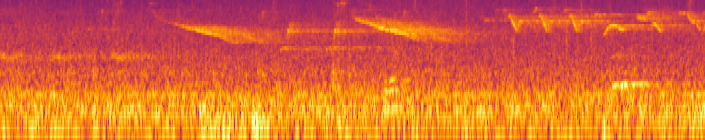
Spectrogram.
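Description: Bird calls over steady outdoor background noise: two falling, whistled notes, then a quick run of short, very high notes near the end.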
